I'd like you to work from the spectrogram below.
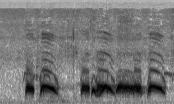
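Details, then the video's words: Spotted dove calling in a quiet setting with a clipped first coo, a longer curved coo, a brief pause, then a rolling coo-croo-crook phrase and a final hooked note. "spotted dove sound"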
